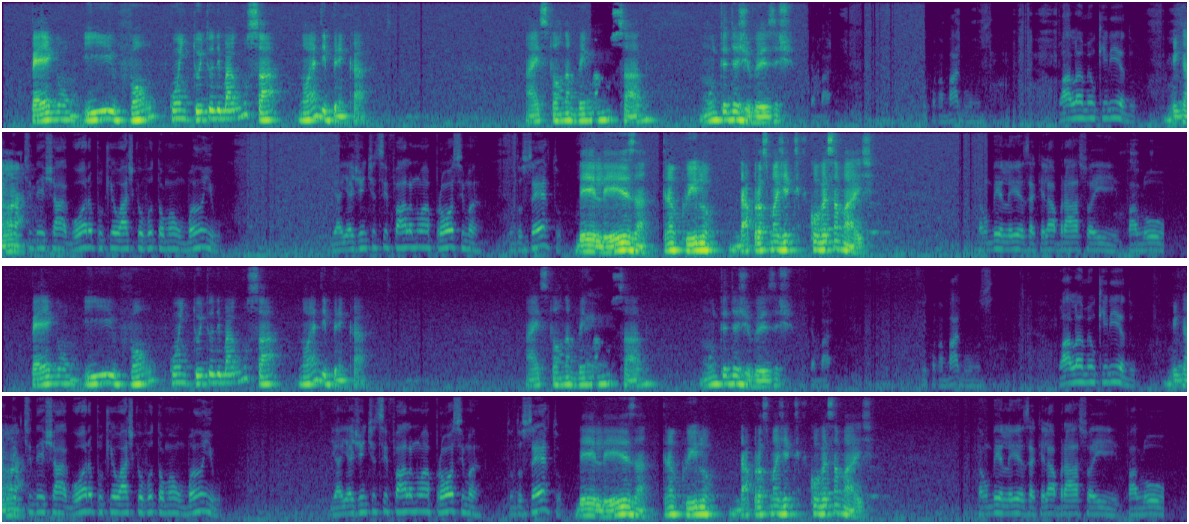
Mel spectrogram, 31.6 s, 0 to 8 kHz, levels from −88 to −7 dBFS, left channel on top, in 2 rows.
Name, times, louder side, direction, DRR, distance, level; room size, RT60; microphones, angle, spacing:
voice 1, 0.4-4.9 7.0-8.7 9.3-10.5 15.5-16.1 23.5-27.5, left 6 dB, 80° left, 0.4 m, -27 dB
voice 2, 7.7-8.2 10.8-11.1 12.2-13.2 14.1-15.1 15.6-18.7 20.1-22.2 22.5-23.3 28.8-31.3, right 1 dB, 5° right, 0.4 m, -41 dB
head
